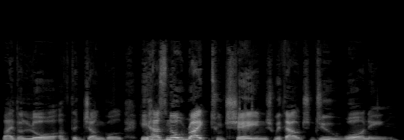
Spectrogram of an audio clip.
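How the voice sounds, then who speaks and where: A woman voicing a stern, irritable father wolf in a storybook, speaking in a stiff, gruff, curt way. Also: deep voice, lively intonation, slow pace, pitched below the performer's own voice. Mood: angry.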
